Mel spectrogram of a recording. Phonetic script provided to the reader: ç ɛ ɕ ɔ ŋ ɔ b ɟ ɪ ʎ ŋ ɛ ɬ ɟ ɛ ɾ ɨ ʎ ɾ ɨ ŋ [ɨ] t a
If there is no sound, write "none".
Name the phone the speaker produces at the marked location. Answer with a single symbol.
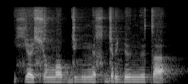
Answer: ɨ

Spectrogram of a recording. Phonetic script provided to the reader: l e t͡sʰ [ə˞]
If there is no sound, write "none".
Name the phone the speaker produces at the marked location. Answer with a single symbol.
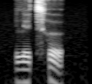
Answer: ə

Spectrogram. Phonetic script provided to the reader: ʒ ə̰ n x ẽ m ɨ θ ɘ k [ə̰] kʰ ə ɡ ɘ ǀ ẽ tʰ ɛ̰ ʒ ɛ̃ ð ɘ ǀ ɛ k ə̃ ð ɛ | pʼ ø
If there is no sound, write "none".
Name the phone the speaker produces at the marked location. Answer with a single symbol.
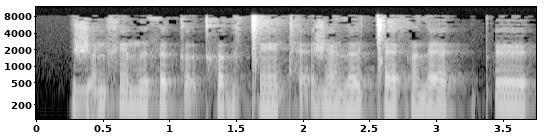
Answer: ə̰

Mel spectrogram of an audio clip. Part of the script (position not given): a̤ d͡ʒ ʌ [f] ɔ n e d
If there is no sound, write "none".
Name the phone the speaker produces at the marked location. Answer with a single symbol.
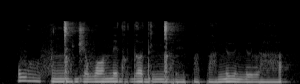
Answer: v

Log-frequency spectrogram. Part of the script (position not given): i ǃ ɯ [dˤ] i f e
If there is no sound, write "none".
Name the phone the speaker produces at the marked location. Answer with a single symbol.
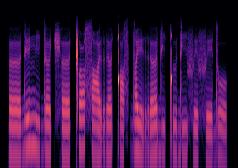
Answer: d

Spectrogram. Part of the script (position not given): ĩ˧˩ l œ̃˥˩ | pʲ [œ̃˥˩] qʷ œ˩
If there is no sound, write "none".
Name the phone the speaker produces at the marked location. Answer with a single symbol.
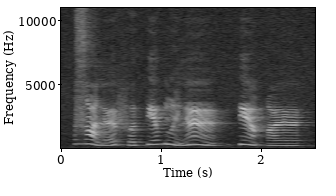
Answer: œ̃˧˩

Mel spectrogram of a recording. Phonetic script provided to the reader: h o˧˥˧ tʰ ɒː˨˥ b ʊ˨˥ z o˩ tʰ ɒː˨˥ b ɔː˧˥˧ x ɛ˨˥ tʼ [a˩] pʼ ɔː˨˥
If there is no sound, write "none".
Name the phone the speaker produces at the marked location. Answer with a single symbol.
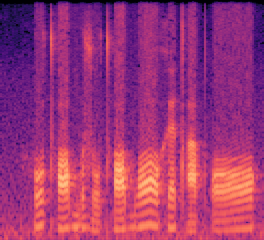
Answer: a˩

